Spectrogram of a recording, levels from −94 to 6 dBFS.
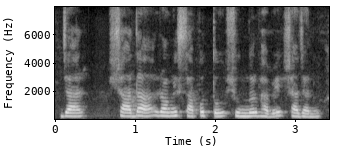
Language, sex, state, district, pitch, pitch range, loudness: Bengali, female, West Bengal, Alipurduar, 240 Hz, 230-260 Hz, -14 LUFS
